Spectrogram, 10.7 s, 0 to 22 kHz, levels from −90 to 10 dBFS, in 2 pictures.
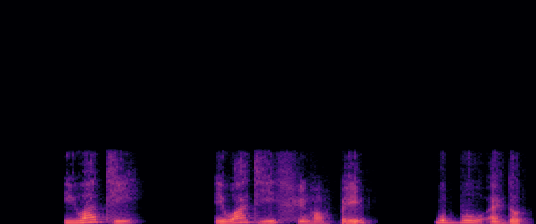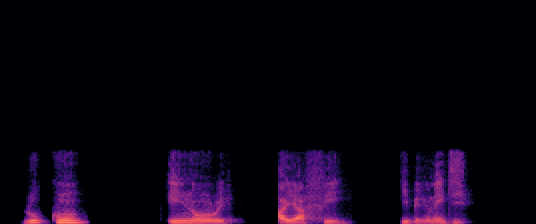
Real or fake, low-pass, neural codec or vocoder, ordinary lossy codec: fake; 7.2 kHz; codec, 16 kHz in and 24 kHz out, 0.4 kbps, LongCat-Audio-Codec, fine tuned four codebook decoder; none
